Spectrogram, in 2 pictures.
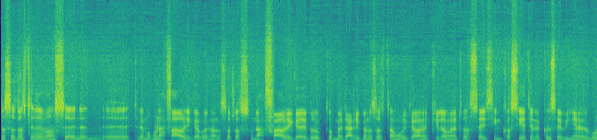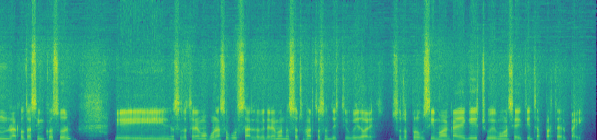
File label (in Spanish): Cuña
